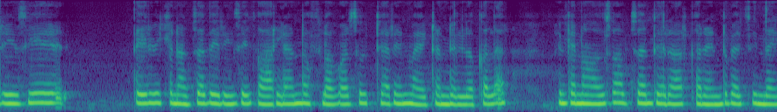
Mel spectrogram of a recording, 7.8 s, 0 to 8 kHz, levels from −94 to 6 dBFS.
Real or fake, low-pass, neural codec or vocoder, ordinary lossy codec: fake; none; codec, 16 kHz, 2 kbps, FunCodec, trained on LibriTTS, 25 frames a second; none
